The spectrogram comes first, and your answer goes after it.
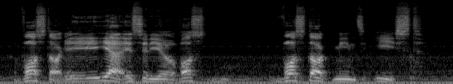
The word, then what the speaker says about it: Vostok: B makes a V noise, right?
